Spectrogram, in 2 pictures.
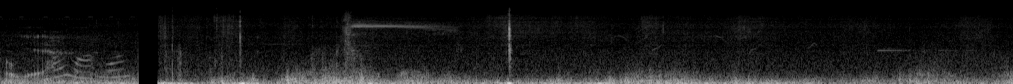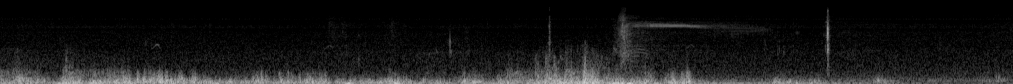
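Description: Wind buffeting the microphone by a pond. Twice a fishing cast is heard: a short high whine from the reel, then a sharp click about a second later.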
